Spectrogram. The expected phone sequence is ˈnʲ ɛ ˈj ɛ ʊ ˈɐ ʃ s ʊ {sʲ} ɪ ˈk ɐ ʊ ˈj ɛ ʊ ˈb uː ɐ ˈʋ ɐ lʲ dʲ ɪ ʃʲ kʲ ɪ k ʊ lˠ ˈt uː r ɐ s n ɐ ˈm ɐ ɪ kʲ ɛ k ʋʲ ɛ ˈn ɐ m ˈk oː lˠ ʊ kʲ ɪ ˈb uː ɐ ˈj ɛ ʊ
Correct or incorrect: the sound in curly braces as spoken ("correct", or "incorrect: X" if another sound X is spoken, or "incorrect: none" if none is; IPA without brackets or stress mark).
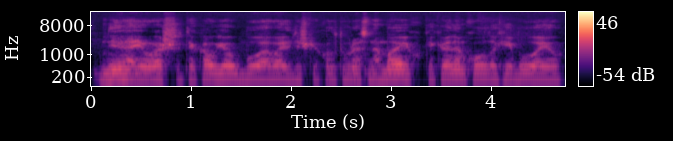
incorrect: tʲ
